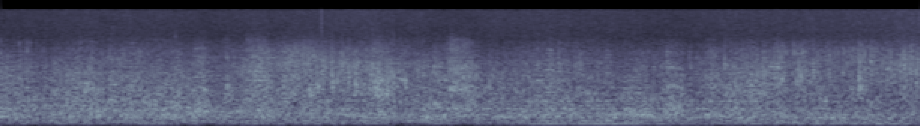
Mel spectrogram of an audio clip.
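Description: Heavy mining machinery, a dragline excavator working its bucket, giving a steady mechanical rumble with irregular clatter; a low hum grows stronger about halfway through.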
